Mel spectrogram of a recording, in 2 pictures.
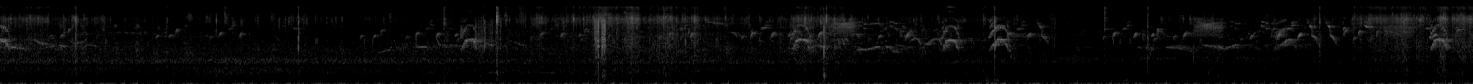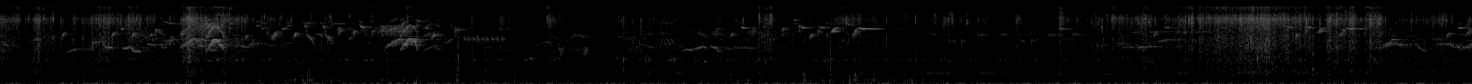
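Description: Small birds chirping and twittering over a steady high hiss, with a few sharp clicks.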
